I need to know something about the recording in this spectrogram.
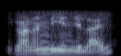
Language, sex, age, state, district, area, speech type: Sindhi, male, 18-30, Gujarat, Surat, urban, conversation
